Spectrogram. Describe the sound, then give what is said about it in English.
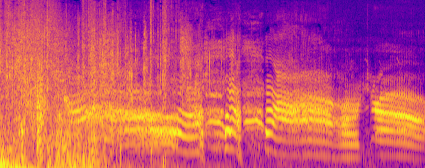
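A sharp, loud gunshot into a man's knee bursts at the start, followed by drawn-out, wavering cries and groans of pain that rise and fall in pitch, with a few brief cracking snaps among them. “Frank shot Jack Rice first in one knee, then the other.”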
